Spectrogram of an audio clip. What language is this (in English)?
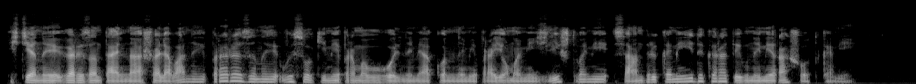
Belarusian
